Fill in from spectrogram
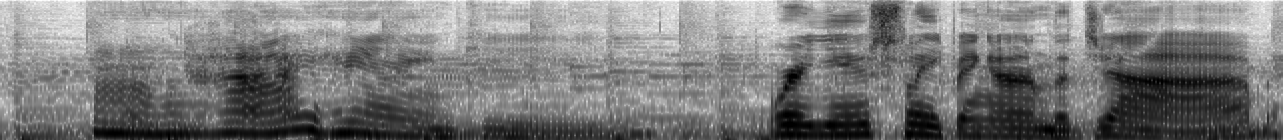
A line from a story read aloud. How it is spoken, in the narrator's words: he said in a whiny voice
